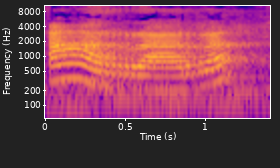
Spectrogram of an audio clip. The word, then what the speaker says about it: arara: Em arara, nós temos um som fraco, que não requer tanta força a nós pronunciarmos, né?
